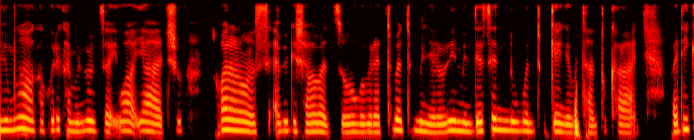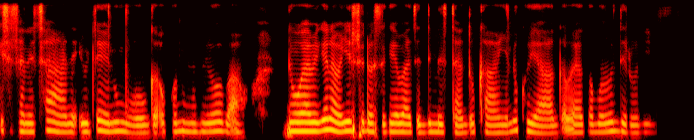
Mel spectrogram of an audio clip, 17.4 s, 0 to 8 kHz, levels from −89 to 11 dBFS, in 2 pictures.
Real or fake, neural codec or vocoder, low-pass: fake; autoencoder, 48 kHz, 128 numbers a frame, DAC-VAE, trained on Japanese speech; 7.2 kHz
